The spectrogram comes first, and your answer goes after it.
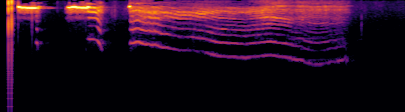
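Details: Eight-week-old puppy that wants to sleep in the bed: two short high squeaks, then one long wavering whine held for nearly two seconds, sliding gently down and up before fading.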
